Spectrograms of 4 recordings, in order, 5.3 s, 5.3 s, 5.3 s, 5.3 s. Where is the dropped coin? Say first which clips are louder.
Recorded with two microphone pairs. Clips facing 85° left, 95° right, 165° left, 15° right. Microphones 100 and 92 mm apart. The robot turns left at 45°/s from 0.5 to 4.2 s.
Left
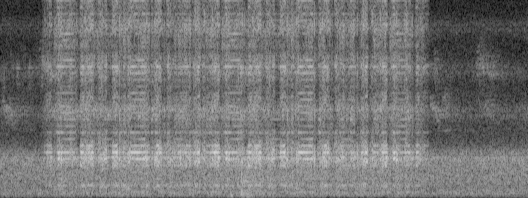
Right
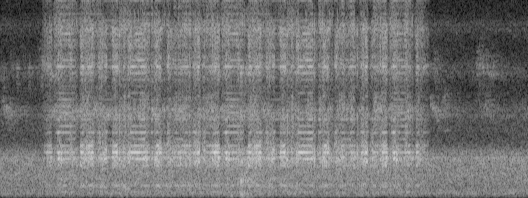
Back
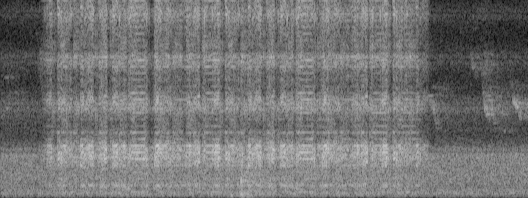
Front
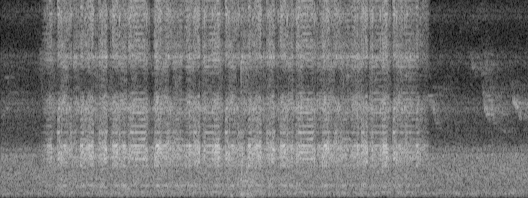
Even, back 2 dB; 125° right, 2 m; by 2.5 s 135° right, 2 m.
